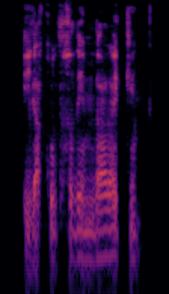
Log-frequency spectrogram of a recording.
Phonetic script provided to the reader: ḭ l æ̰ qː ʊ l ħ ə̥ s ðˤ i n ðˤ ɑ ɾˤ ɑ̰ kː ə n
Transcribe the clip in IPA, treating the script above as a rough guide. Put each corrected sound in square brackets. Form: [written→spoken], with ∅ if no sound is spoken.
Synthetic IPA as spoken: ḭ l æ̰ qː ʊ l [ħ→θ] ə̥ [s→χ] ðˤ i [n→m] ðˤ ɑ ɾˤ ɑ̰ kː ə n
